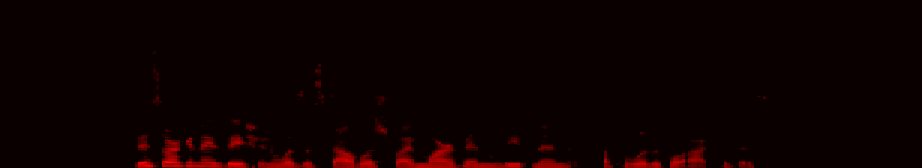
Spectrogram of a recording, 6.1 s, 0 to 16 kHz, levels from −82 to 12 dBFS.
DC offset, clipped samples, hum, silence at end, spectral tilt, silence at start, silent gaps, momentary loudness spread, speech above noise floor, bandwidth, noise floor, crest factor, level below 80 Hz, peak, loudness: under 0.1%; under 0.1%; none; 1.05 s; -5 dB/octave; 0.9 s; none; 10 LU; over 32 dB; 10 kHz; under -90 dBFS; 18 dB; under -90 dBFS; -42 dBFS; -58 LUFS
